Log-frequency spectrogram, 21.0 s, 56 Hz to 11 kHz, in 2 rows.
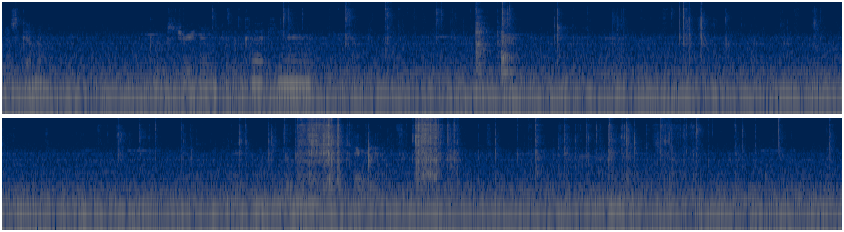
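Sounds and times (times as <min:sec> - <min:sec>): foil wrapper crinkling: 0:02.6 - 0:05.9, 0:06.8 - 0:21.0
scissors snipping foil wrapper: 0:02.7 - 0:05.9, 0:06.9 - 0:10.6, 0:11.6 - 0:21.0.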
